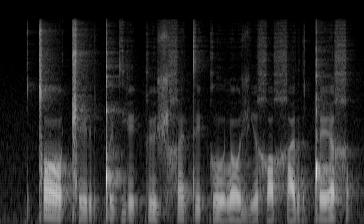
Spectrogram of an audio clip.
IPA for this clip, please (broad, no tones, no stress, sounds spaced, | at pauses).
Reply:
ǀ ɔ ǁ e r ǃ ʏ t j e k ʏ ʒ χ ɛ t e k o l ɔ ʒ i χ ɔ χ a r ǃ ɛ χ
